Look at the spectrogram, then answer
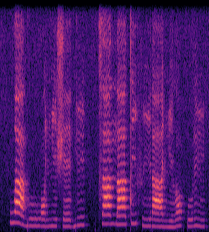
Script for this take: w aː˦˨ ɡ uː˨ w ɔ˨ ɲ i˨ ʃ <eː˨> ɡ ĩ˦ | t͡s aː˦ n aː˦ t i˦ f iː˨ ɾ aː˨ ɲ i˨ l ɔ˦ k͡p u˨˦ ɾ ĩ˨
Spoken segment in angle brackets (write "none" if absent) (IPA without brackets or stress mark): eː˨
